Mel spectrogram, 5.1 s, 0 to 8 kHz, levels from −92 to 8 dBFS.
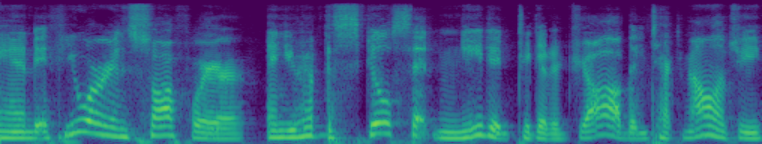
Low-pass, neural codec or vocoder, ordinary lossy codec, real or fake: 7.2 kHz; codec, 44.1 kHz, 2.6 kbps, SNAC; AAC, 48 kbps; fake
